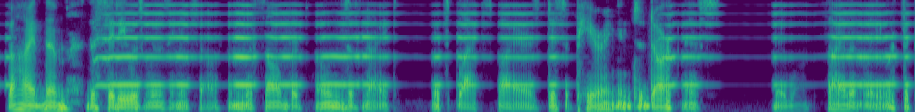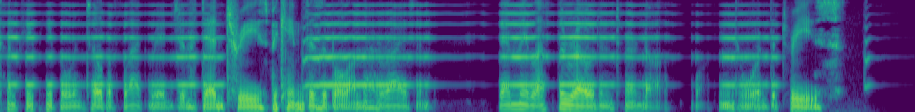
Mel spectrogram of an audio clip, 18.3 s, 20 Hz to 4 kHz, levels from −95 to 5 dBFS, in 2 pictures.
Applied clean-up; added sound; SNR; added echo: neural mask model RNNoise.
